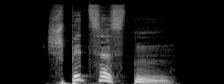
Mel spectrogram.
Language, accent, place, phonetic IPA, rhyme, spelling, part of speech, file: German, Germany, Berlin, [ˈʃpɪt͡səstn̩], -ɪt͡səstn̩, spitzesten, adjective, De-spitzesten.ogg
- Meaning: 1. superlative degree of spitz 2. inflection of spitz: strong genitive masculine/neuter singular superlative degree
